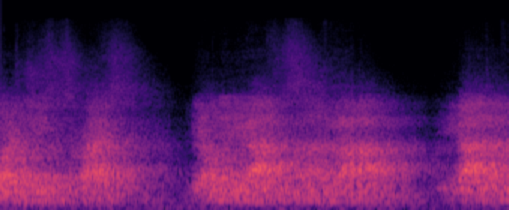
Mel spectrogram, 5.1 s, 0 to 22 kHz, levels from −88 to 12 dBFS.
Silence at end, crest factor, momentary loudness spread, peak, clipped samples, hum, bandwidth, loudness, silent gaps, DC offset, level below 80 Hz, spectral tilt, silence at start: 0 s; 16 dB; 15 LU; -12 dBFS; under 0.1%; none; 16 kHz; -27 LUFS; none; under 0.1%; -58 dBFS; -5.5 dB/octave; 0 s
